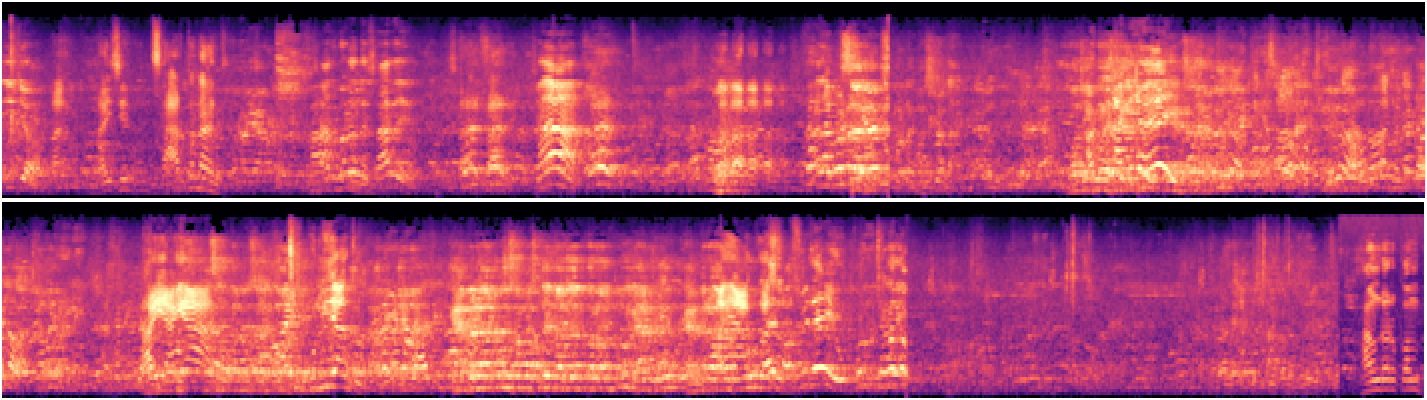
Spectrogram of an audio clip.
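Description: A crowd of men chatter and call out loudly in an echoing room.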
